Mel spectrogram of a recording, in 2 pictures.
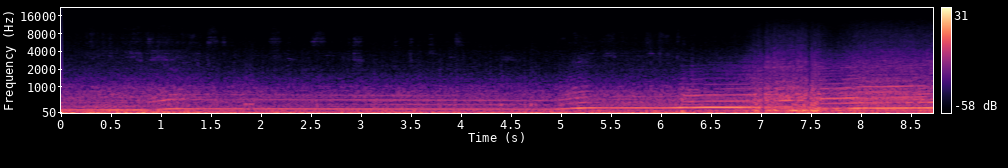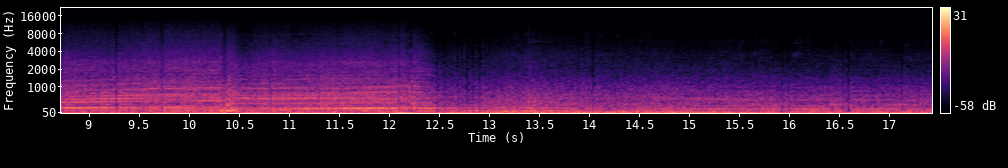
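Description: A tuned Audi S3 accelerating hard on a full pull, its engine note climbing steadily through the gears with clear shift breaks and a rising roar heard from inside the car, then easing off near the end.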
